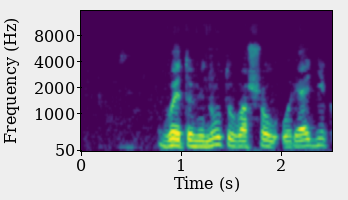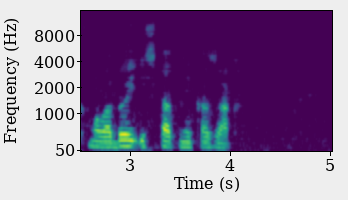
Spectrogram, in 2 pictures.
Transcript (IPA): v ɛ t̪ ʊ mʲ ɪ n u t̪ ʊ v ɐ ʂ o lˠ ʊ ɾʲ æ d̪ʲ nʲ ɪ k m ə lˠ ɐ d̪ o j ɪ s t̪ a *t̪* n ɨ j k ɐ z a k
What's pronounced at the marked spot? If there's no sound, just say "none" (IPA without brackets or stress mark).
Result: t̪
